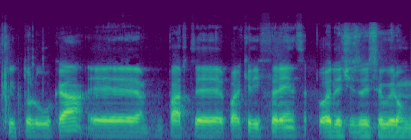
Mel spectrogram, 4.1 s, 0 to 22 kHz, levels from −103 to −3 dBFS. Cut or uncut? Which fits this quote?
cut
